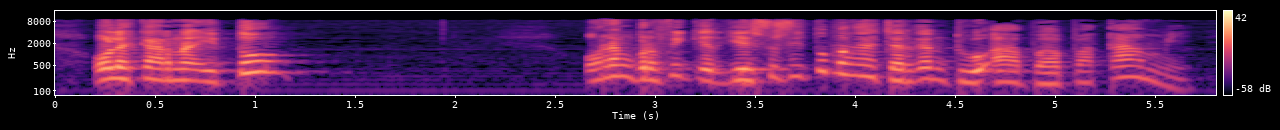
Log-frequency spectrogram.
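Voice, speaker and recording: Lively and fairly quick, a man with a Javanese accent speaks at high pitch. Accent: noticeably Javanese when speaking Indonesian. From Java, Indonesia. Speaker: pastor and theologian. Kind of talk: lecture.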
